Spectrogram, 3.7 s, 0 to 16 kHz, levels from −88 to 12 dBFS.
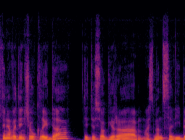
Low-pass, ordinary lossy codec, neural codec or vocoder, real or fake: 14.4 kHz; Opus, 64 kbps; vocoder, 44.1 kHz, 128 mel bands every 512 samples, BigVGAN v2; fake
